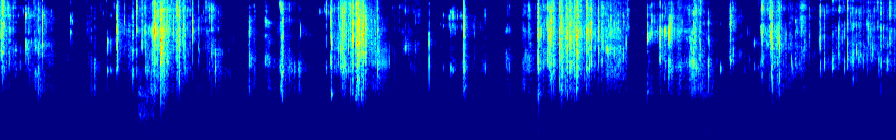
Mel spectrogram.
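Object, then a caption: Pine cone scales. A large dry pine cone with stiff woody scales is held in both hands while fingers and nails crush it and snap scales off. Irregular bursts of bright, dry crunching alternate with short, sharp snaps and crackles, with almost no low end and very little ring. Brief silent gaps fall between the bursts.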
